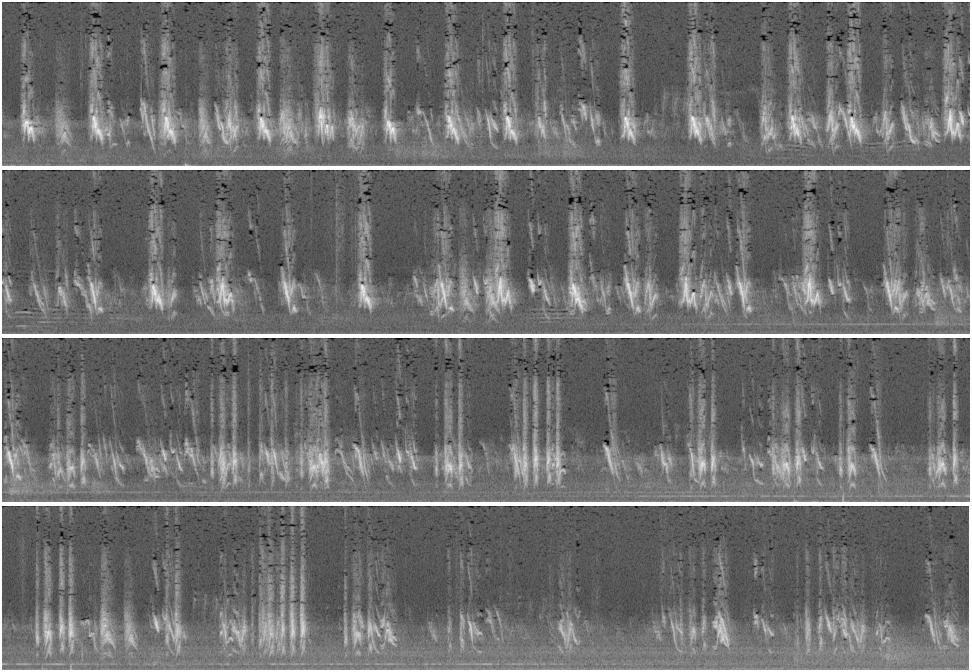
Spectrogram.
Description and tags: Birds in a park
birdsong, forest, ambience, park, spring, ambient, birds, nature, outside, field-recording, bird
